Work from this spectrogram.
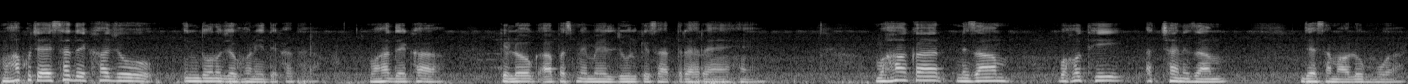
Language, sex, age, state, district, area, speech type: Urdu, male, 18-30, Delhi, North West Delhi, urban, spontaneous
